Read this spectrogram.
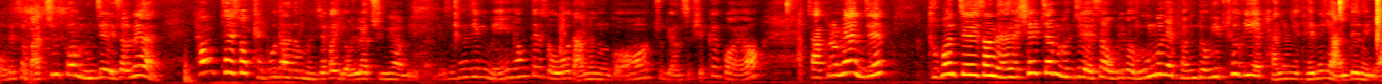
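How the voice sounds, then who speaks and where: A woman's voice: on the high side, very animated, a little fast, a little mellow, far from the mic, slight background noise. A woman teaching a Korean grammar lesson, drilling students with repeated questions and slipping in casual slang. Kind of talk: classroom lecture.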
